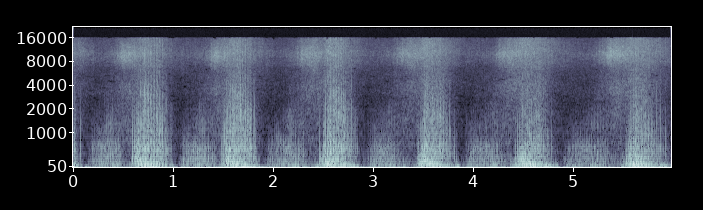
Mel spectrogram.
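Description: Long nails aggressively scratch a large, soft, dark brown pillow with a ribbed, textured fabric cover, first across the center and then along the sides. Six rhythmic bursts of deep, rough, rumbling scraping come about once per second, with quieter scratching between them.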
